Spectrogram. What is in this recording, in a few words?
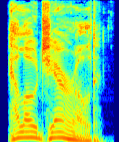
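"hello", male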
